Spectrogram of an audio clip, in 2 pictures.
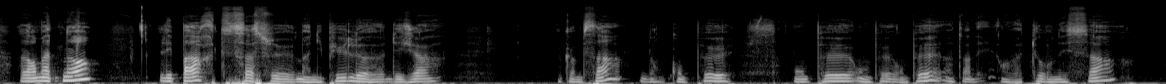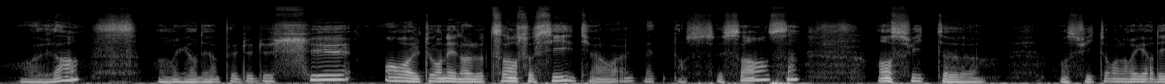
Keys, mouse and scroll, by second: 3.0 right click, 4.2 click, 5.6 scroll down 2, 6.1 scroll up 2, 8.2-9.3 drag, 10.3-12.1 drag, 12.6 click, 13.6-15.0 drag, 17.0-19.2 drag, 19.8 scroll down 2, 20.3 click, 21.2 scroll up 2, 22.0 click.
